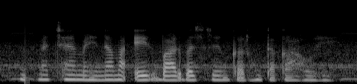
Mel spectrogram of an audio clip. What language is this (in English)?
Chhattisgarhi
